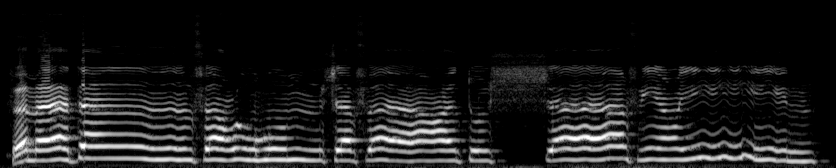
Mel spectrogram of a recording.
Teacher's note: نون پر اخفا کریں گے، فا کے بعد بھی الف ہے، اس الف کو بھی ایک الف کی مقدار کھینچ کر پڑھیں گے۔ یہاں بھی شین کے بعد الف ہے، اس کو بھی ایک الف کی مقدار کھینچ کر پڑھیں گے۔ · میم کے بعد الف ہے، الف حروف مدہ ہے، ایک الف کی مقدار کھینچ کر پڑھیں گے۔ نون پر اخفا کریں گے، فا کے بعد بھی الف ہے، اس الف کو بھی ایک الف کی مقدار کھینچ کر پڑھیں گے۔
